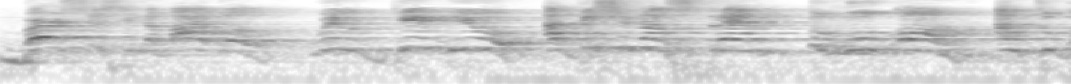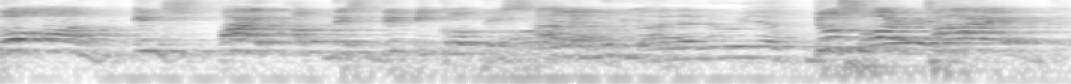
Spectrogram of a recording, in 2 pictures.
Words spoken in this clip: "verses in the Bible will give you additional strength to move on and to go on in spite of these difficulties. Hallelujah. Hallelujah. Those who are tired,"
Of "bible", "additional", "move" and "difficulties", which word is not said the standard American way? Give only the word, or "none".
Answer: difficulties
